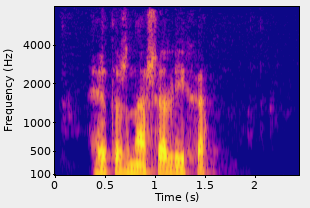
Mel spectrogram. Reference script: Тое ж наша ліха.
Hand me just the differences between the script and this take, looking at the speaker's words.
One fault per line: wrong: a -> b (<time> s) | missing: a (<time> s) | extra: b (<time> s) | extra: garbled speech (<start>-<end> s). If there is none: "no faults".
wrong: Тое -> Гэта (0.4 s)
